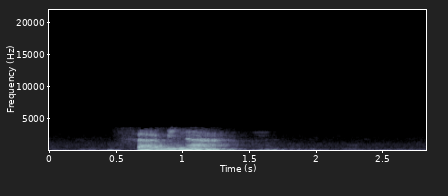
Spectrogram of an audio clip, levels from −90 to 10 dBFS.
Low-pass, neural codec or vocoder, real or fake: 3.6 kHz; none; real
